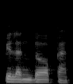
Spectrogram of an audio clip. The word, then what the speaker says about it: Pilandokan: You say it as Pilandokan.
